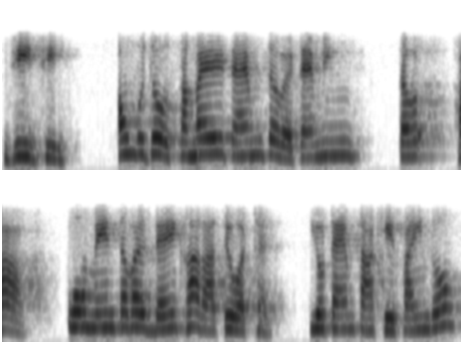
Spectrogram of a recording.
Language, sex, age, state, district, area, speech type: Sindhi, female, 30-45, Gujarat, Surat, urban, conversation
